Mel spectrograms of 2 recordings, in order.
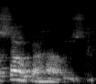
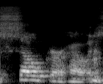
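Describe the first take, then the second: First: The first word ends without an R sound. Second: The first word ends with an R sound. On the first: The speaker calls it wrong. "it's not called a soka hose" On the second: The speaker calls it right. "It's a soaker hose. S O A K E R"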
